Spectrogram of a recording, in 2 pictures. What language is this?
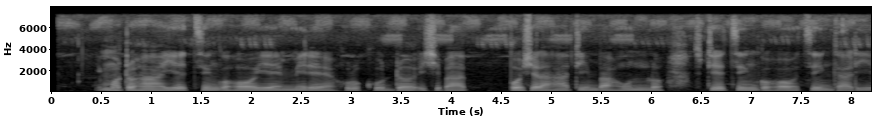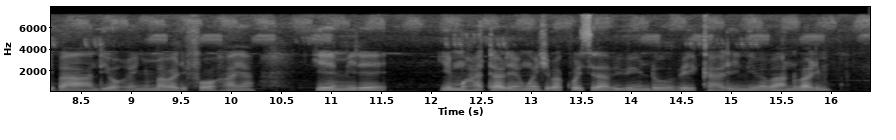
Masaaba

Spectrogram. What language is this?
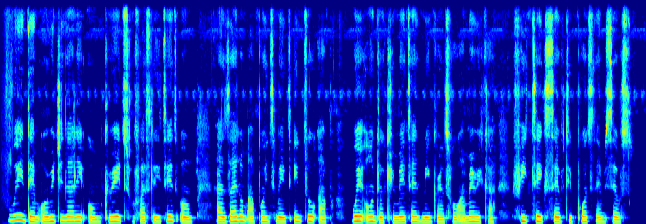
Nigerian Pidgin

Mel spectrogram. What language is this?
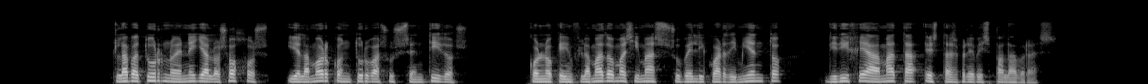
Spanish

